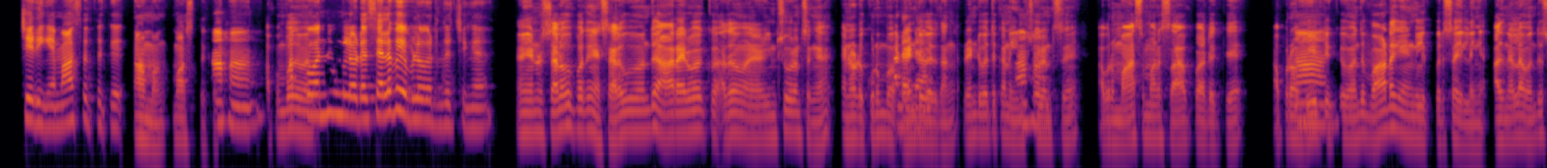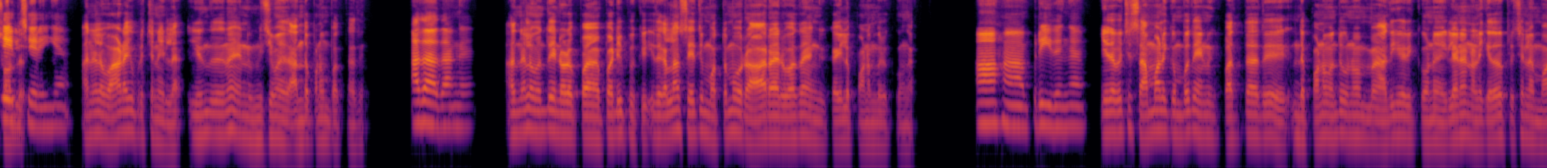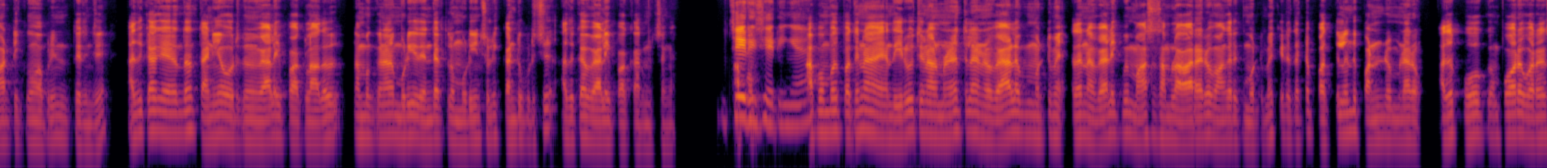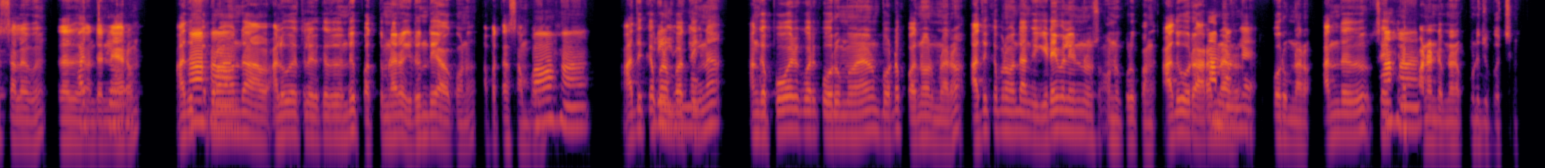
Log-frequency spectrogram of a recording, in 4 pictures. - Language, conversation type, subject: Tamil, podcast, பணி நேரமும் தனிப்பட்ட நேரமும் பாதிக்காமல், எப்போதும் அணுகக்கூடியவராக இருக்க வேண்டிய எதிர்பார்ப்பை எப்படி சமநிலைப்படுத்தலாம்?
- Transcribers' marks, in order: in English: "இன்சூரன்ஸ்ங்க"; in English: "இன்சூரன்ஸ்"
